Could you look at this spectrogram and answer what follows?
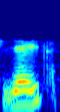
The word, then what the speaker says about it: Geats: The Geats, sometimes pronounced Yates, but nobody really knows.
